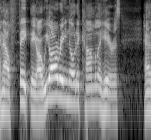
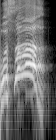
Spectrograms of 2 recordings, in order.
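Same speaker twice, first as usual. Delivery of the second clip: very high, loud shouted greeting; mock foreign shout; 6 dB louder than usual. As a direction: yell it like an eager visitor. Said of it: "somebody from another country coming over here".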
